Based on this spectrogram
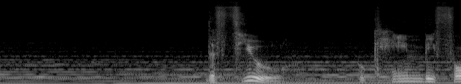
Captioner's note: none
